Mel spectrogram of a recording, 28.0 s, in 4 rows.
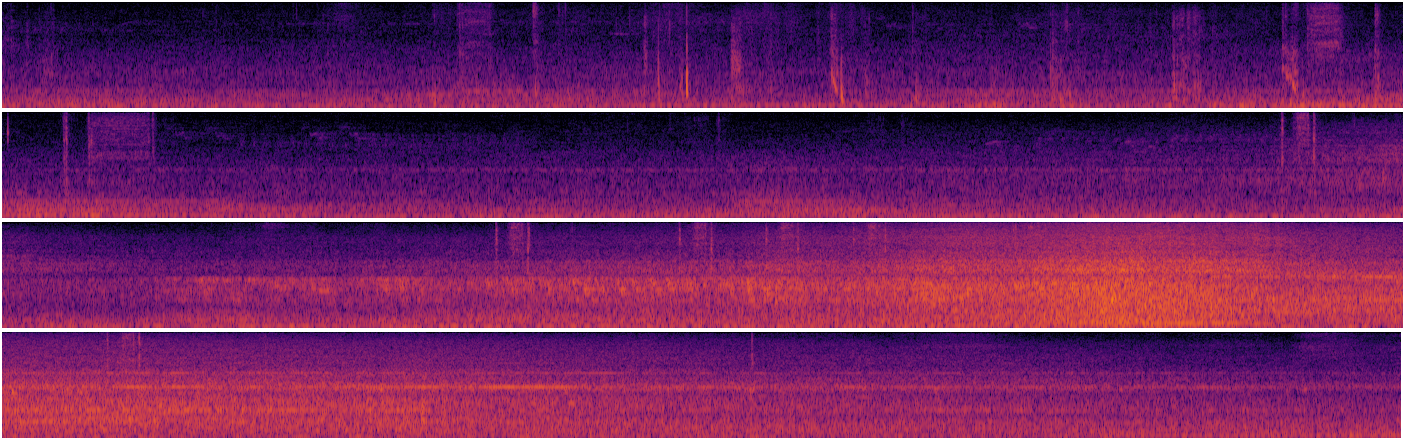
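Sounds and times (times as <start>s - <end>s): electric train passing: 0.0s - 28.0s
steady whine: 0.0s - 28.0s
sharp clicks: 13.4s - 13.7s, 16.4s - 18.6s.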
